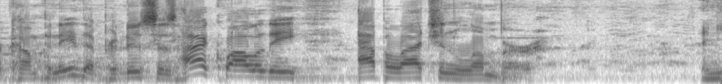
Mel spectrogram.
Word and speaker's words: Appalachian: that produces high quality appalachin Lumber and you pronounced Appalachian correctly bless your heart R thank you it's not Appalachia whatever and following up is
